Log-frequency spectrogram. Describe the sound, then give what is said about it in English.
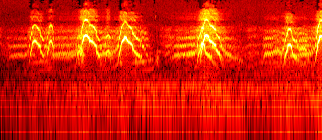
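A flock of American wigeons calls in overlapping bursts of breathy, whistled notes from several birds, with a low steady rumble underneath and no one talking. “it's easy to learn more about American widgeons on our website”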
